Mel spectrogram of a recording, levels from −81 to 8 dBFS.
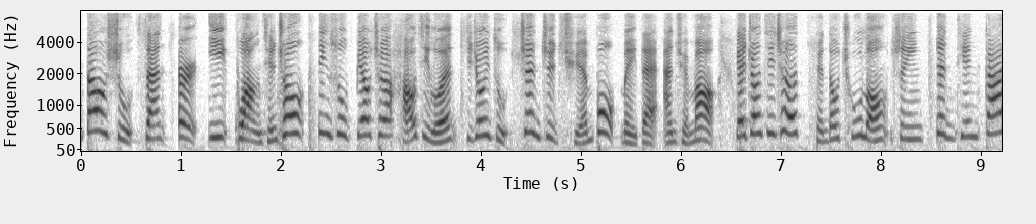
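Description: From 0.60 to 2.38 s, 3.20 to 4.84 s and 6.40 to 8.56 s, the sound is chopped by the voice detector, likely switching transmission on and off. In total about 240, 200 and 340 ms are replaced by comfort noise, heard as choppy dropouts with hiss underneath. On a spectrogram these gaps look like smooth, featureless noise, and on the waveform they appear as low, flat plateaus. Everywhere in the clip the spectrum stops at 8 kHz, which fits G.722 at 64 kbps.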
